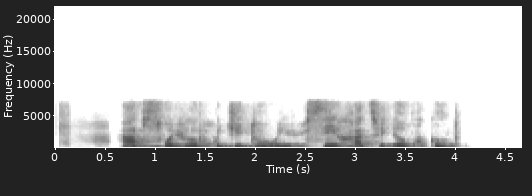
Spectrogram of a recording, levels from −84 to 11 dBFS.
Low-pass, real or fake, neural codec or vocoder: 7.2 kHz; fake; codec, 16 kHz, 2 kbps, FunCodec, trained on Chinese and English, 25 frames a second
